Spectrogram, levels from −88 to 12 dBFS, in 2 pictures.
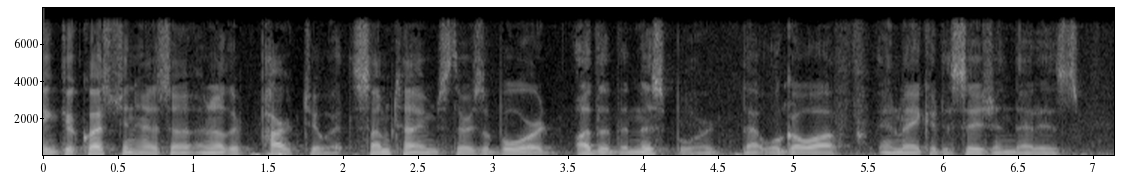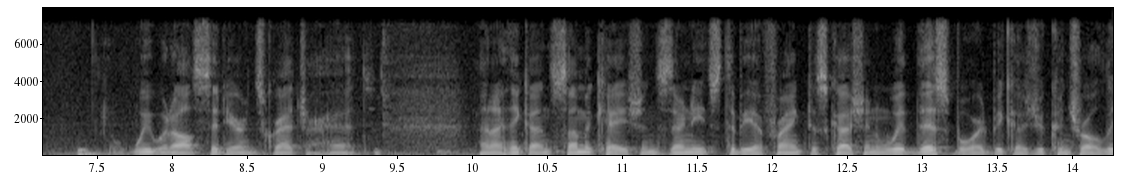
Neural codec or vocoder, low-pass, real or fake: none; 7.2 kHz; real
